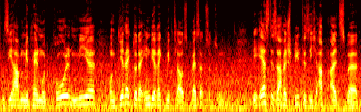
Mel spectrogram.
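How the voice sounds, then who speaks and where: An older man speaks calmly to camera, looking back on past events. He is on an outdoor city rooftop with steady traffic noise rising around him. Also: mid-range voice. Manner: calm, reflective, retakes lines. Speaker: correspondent. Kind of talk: on-camera recollection to camera.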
